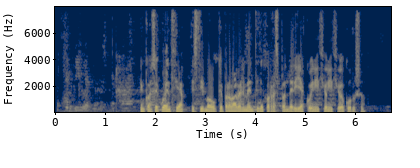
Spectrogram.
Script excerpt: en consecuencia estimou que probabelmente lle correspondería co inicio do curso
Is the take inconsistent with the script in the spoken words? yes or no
yes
